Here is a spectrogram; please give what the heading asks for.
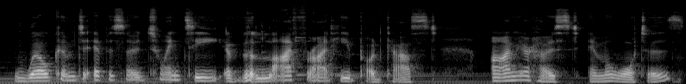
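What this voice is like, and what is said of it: Husky, deep voice. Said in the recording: “excuse my kind of husky deep voice this morning”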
